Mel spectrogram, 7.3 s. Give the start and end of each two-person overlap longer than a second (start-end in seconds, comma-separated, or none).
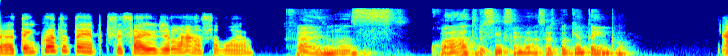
none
